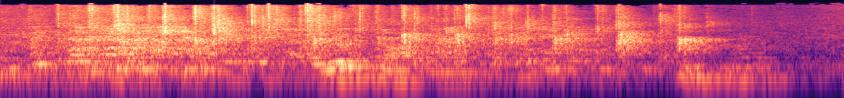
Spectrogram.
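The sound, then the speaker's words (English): An audience at a church claps steadily for a few seconds, a dense crackle of many hands with murmured voices and a bit of chuckling mixed in, fading slightly toward the end. “Clearly clap for you, so.”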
